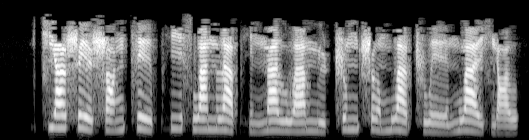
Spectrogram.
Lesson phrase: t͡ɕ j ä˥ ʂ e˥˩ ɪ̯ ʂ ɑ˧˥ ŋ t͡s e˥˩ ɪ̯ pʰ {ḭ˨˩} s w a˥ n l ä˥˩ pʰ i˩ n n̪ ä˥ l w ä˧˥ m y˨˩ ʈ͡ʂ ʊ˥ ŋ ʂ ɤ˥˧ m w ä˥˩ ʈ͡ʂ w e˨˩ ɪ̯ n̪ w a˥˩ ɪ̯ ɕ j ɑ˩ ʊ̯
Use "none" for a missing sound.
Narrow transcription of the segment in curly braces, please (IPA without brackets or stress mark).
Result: i˥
